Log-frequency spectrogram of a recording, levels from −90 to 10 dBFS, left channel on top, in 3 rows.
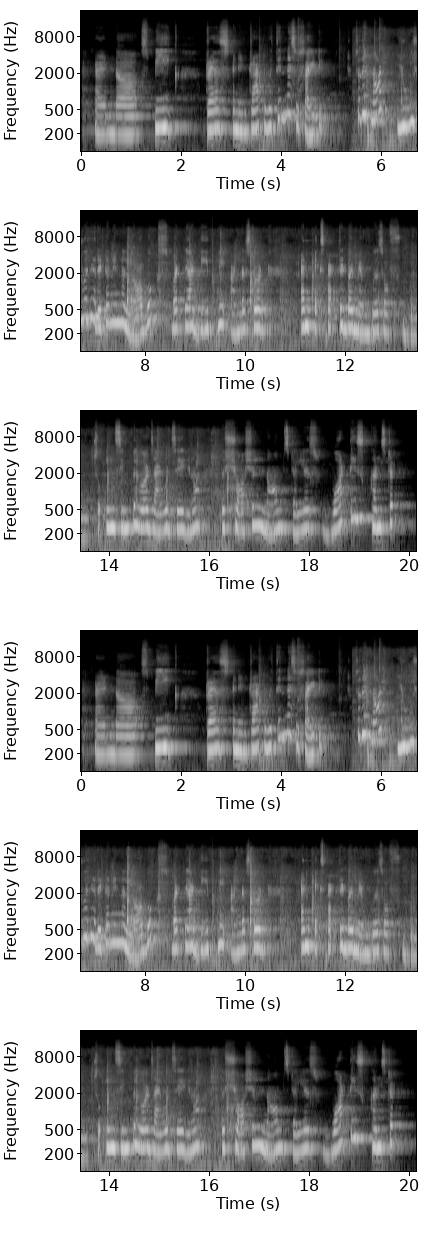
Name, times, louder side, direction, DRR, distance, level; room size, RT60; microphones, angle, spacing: voice 1, 0.3-1.1 1.5-1.8 2.5-4.8 5.5-6.0 6.3-10.7 11.1-11.3 11.6-12.9 13.1-15.8 16.2-19.7, equal, 10° left, 2 dB, 0.9 m, -20 dB
sound 1, 2.9-3.0 3.5-4.7 5.1-5.2 5.8-6.0 7.4-7.8 9.3-9.5, right 1 dB, 30° right, 4.2 m, -43 dB
sound 2, 5.4-16.4, right 1 dB, 80° right, 4.7 m, -36 dB
14.5 x 9.4 x 7.4 m, 1.1 s
head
